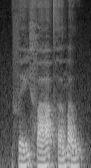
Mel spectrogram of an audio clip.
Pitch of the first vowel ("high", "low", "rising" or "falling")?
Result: rising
